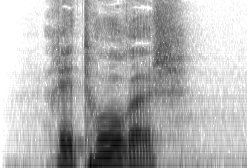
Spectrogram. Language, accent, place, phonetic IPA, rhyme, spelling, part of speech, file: German, Germany, Berlin, [ʁeˈtoːʁɪʃ], -oːʁɪʃ, rhetorisch, adjective, De-rhetorisch.ogg
- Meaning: rhetorical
